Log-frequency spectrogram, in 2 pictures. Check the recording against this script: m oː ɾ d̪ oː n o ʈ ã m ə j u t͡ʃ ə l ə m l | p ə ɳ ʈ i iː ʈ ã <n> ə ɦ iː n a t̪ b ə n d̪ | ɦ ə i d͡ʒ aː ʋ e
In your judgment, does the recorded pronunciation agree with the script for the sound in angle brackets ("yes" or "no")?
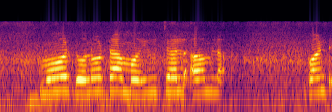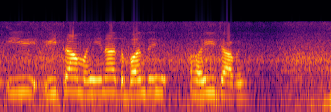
no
